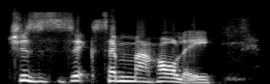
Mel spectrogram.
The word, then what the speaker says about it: Csikszentmihalyi: So some people say Csikszentmihalyi.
